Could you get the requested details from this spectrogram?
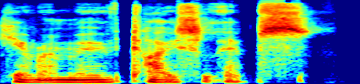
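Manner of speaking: slow, drawn-out, hushed whispered aside. Voicing a character who whispers an explanation to another: whispering. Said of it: "whisper in and be like".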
